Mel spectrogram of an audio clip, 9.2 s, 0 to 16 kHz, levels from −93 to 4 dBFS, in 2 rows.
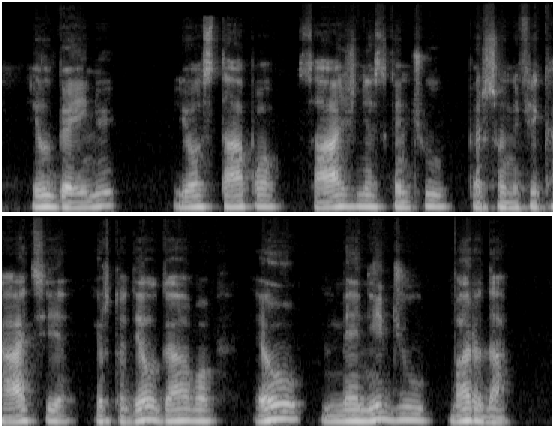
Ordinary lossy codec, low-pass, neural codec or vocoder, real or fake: Opus, 24 kbps; 14.4 kHz; none; real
